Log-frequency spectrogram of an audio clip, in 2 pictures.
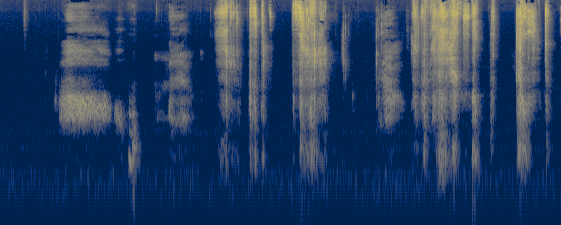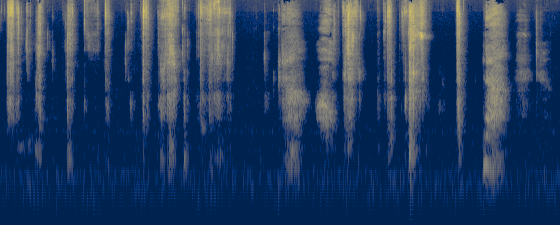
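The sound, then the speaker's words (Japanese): Wet mouth sounds of sucking and licking repeat throughout, a steady series of short smacking, slurping bursts with brief pauses between them, fairly loud and with no talking. “早くしゃぶってほしいって顔してるね。まずは、先っぽの我慢汁から。”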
